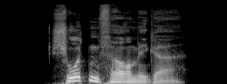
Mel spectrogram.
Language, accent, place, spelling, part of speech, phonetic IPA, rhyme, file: German, Germany, Berlin, schotenförmiger, adjective, [ˈʃoːtn̩ˌfœʁmɪɡɐ], -oːtn̩fœʁmɪɡɐ, De-schotenförmiger.ogg
- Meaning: inflection of schotenförmig: 1. strong/mixed nominative masculine singular 2. strong genitive/dative feminine singular 3. strong genitive plural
